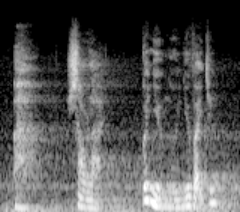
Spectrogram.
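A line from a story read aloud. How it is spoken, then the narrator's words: Soft. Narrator (Vietnamese): Pháp sư chỉ khẽ nói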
